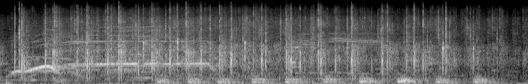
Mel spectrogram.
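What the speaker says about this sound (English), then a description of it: "can we please give a round of applause" Audience applause at a movie screening Q&A for Drugstore June, steady massed clapping with some cheering through the whole stretch, fairly loud and full, while a voice briefly carries over the start.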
